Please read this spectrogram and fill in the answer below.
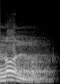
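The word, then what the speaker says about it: ن: Maka cara bacanya dipanjangkan, bukan na, bukan bacanya nggak seperti itu ya. Contoh berikut, na tidak, tapi dibaca hurufnya. Dan harus panjang 3 alif.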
